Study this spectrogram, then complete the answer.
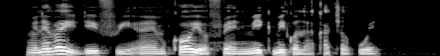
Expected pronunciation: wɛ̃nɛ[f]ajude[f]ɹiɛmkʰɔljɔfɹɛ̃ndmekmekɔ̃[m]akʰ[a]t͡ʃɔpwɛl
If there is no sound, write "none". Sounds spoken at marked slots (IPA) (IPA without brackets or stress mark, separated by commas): v, f, n, a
